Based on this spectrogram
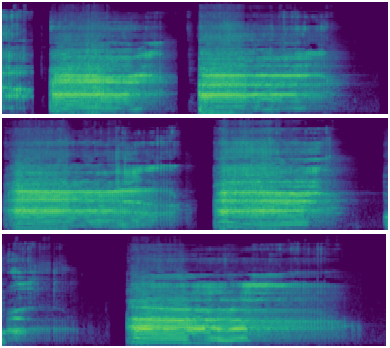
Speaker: If you're disgusted by burps, I'm going to attempt to make you fascinated by burps.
